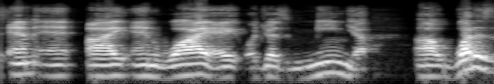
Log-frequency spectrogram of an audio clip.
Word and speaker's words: Minilla: I think it just comes down to the pronunciation, but it is Minya.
